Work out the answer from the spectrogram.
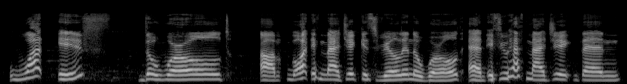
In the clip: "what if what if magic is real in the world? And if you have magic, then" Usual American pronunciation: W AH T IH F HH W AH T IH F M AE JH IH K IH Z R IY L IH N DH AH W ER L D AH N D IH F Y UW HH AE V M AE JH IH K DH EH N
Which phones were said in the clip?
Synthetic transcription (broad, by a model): W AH T IH F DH W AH T IH F M AE JH IH K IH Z R IY L IH N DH AH W ER L D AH N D IH F Y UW HH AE V M AE JH IH K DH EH N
